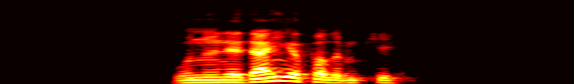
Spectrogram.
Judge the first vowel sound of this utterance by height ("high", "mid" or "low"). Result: high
